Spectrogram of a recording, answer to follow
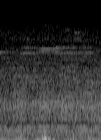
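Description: Quiet room tone with a steady low hum and a single dull low thump about a second in.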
